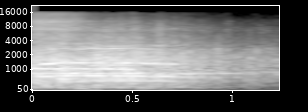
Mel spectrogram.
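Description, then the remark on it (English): A short burst of audience applause for two people after a shoulder-lock demonstration, dense and crackling with many hands clapping at once, fading slightly toward the end, with no voices over it. “All right, round of applause for these two.”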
